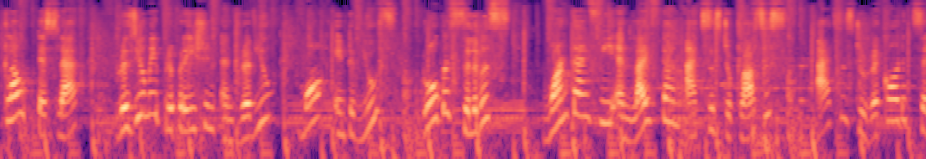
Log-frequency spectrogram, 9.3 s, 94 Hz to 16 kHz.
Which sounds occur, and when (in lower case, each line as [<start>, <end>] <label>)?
[0.03, 9.25] music
[0.07, 0.74] woman speaking
[1.10, 2.68] woman speaking
[2.91, 3.76] woman speaking
[4.06, 4.91] woman speaking
[5.43, 7.57] woman speaking
[8.01, 9.25] woman speaking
